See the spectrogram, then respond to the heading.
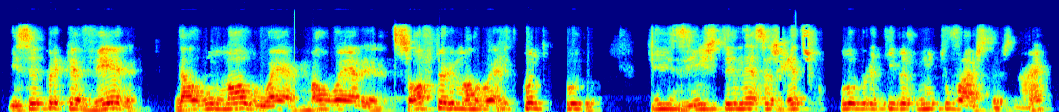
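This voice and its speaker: A man from Portugal with a European Portuguese accent, moderating a webinar in a measured, reflective way, with hesitations and tag questions. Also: on the high side, warm tone. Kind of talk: webinar discussion. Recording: echoey room, distant mic, faint noise.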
